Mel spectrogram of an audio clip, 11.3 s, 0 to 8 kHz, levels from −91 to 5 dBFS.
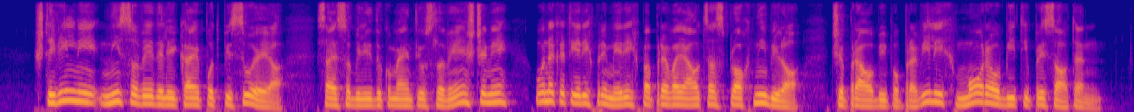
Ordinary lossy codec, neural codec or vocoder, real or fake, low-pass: AAC, 48 kbps; none; real; 7.2 kHz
